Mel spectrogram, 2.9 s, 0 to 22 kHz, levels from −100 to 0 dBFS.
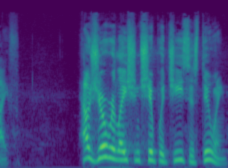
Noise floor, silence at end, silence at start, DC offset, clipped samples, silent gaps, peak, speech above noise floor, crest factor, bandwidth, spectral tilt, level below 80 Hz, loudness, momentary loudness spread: -75 dBFS; 0.05 s; 0 s; under 0.1%; under 0.1%; none; -12 dBFS; 44 dB; 20 dB; 16.5 kHz; -2 dB/octave; -80 dBFS; -29 LUFS; 6 LU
